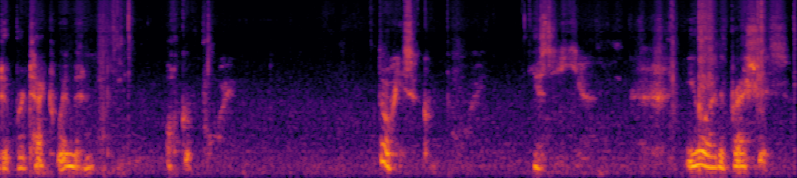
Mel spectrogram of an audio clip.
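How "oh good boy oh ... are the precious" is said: soft whisper praising a pet; whispered pet talk. Real, not acted. Owner whispering praise to her cat.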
